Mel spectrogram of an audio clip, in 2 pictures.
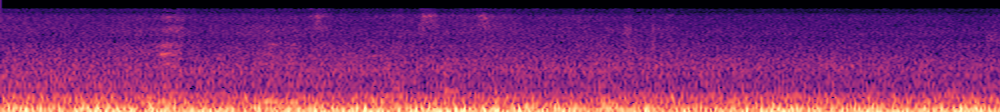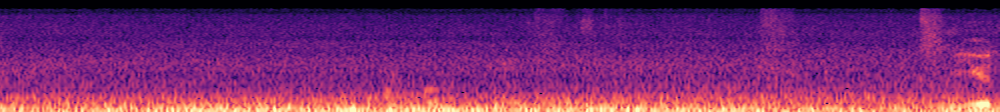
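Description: Ocean surf breaking on a sandy beach, a steady low rumble of waves with wind buffeting the microphone.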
